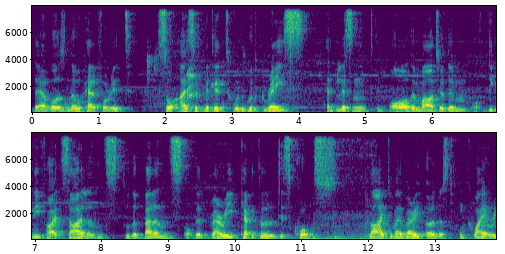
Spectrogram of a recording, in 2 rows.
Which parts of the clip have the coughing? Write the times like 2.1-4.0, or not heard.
not heard.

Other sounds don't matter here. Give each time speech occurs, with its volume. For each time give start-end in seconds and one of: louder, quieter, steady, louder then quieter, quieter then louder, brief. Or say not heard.
0.0-13.9 steady.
